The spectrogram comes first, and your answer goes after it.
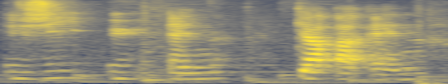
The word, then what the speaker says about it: Junkan: Moi je prononce Junkan, mais j'ai le droit des fois à Junkan, ou Junkan, ou Junkan, ou Junkan, des trucs comme ça.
